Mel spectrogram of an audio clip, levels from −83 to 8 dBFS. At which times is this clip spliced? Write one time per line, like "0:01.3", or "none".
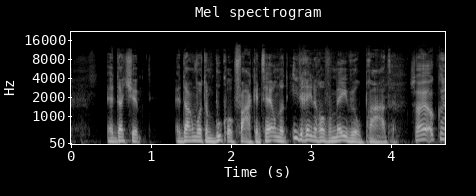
0:02.4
